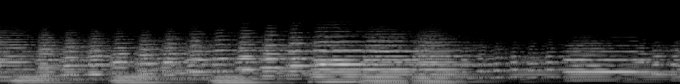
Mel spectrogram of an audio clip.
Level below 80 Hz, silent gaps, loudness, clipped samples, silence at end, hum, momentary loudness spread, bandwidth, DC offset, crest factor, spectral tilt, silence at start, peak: -48 dBFS; none; -26 LUFS; under 0.1%; 0 s; none; 13 LU; 8.6 kHz; under 0.1%; 16 dB; -7 dB/octave; 0 s; -10 dBFS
